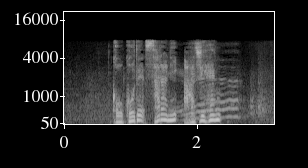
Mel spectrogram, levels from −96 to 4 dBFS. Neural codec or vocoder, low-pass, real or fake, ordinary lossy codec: none; none; real; none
